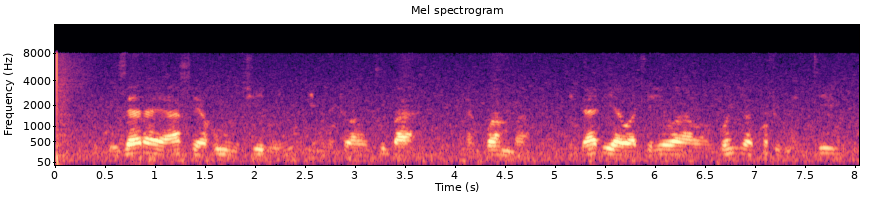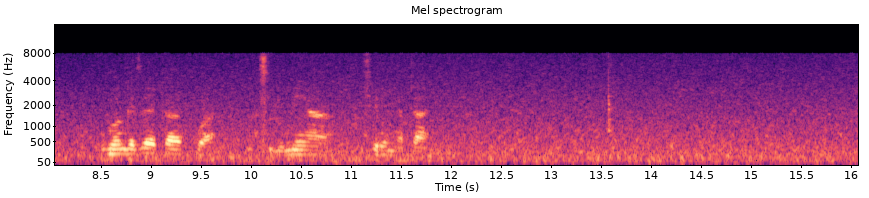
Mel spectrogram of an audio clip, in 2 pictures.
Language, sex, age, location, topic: Swahili, male, 25-35, Nakuru, health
